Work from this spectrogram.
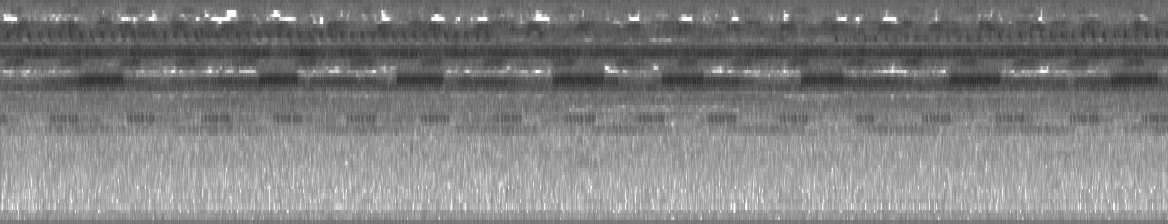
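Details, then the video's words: Crickets chirping in a peaceful park as evening unfolds, a steady high-pitched trilling chorus with pulses swelling roughly once a second over a faint low background hum. "Cricket Sounds in a Peaceful Park"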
